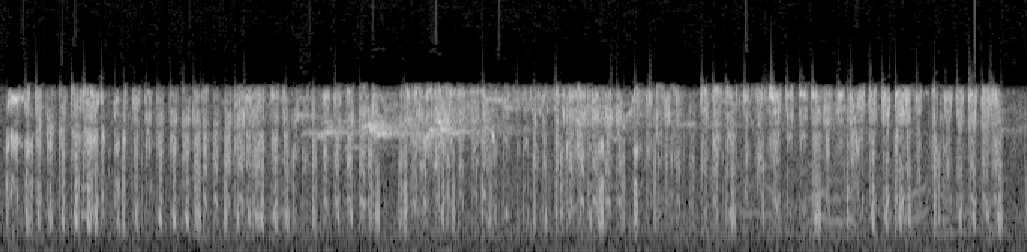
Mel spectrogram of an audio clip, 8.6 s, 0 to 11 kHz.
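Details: Black stork chicks at a nest in Estonia on 8 June 2012, begging while an adult brings big fish, with a dense, rasping stream of rapid pulses that runs without pause.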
